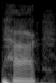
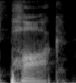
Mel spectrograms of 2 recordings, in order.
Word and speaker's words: PAC: Jericho versus hangman Park not PAC okay it is POC so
